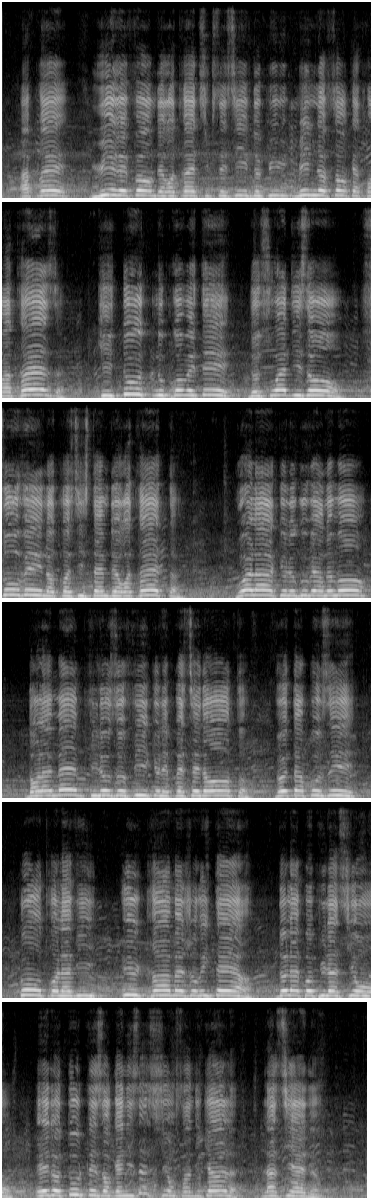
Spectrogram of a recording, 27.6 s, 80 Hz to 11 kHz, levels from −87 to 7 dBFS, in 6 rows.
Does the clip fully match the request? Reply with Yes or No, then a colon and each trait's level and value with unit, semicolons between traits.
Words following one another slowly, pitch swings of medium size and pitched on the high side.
No: slow, 100 wpm; narrow, 2.2 semitones; very high, 255 Hz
